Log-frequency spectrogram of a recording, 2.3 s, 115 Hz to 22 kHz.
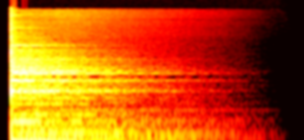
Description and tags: VSH-29-knuckle-thump-metal pipe-med
Metal foley performed with hands. Part of my ‘various hits’ pack - foley on concrete, metal pipes, and plastic surfaced objects in a 10 story stairwell. Recorded on iPhone. Added fades, EQ’s and compression for easy integration.
crack, fist, hand, hit, hits, human, kick, knuckle, metal, metallic, metal-pipe, metalpipe, percussion, pop, ring, ringing, slam, slap, smack, thump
